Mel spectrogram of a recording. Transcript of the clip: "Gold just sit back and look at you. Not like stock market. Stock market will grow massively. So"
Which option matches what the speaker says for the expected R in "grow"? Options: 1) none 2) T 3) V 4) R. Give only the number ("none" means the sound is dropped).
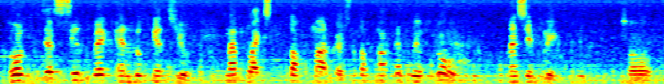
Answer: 1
